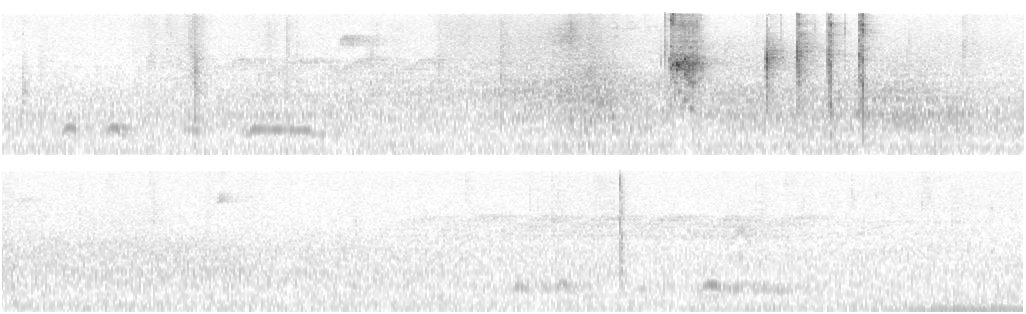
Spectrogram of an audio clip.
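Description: Short cooing bird calls, a few near the start and more near the end, over a low steady hum. About three and a half seconds in comes a brief swell of noise with four or five sharp clicks in quick succession, the loudest sound here.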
